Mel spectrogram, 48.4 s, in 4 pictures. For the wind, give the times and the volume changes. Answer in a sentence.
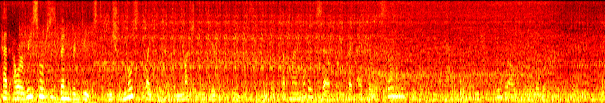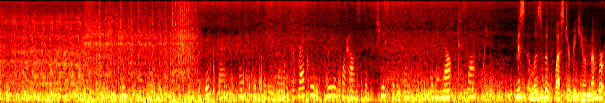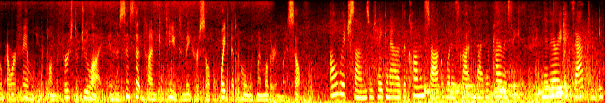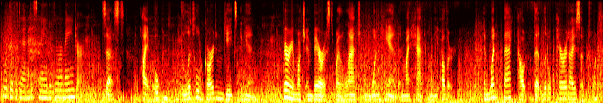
You can hear the wind from 0.0 to 48.3 s, at a steady volume.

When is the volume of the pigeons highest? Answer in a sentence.
The loudest moment of the pigeons is at 35 seconds.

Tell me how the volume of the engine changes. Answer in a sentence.
The loudness of the engine stays about the same.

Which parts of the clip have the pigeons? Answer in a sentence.
You can hear the pigeons from 32.6 to 35.6 s.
